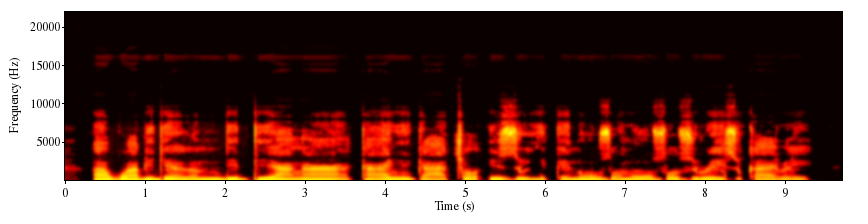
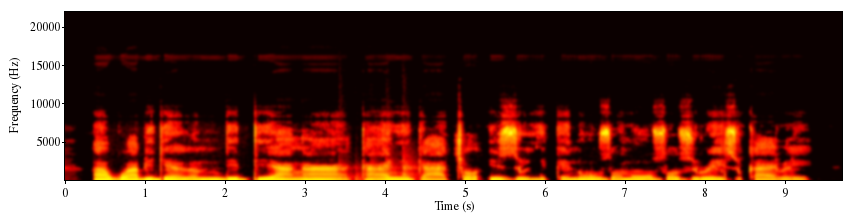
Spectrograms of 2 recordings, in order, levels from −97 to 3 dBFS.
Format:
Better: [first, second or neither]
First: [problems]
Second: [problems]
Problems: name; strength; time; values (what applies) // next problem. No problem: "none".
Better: first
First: none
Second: background sound (Knock); 18 dB below the speech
